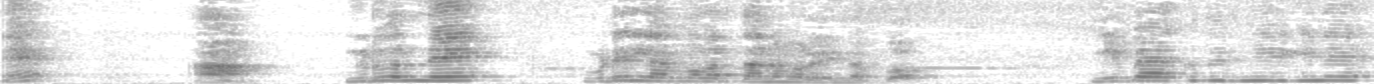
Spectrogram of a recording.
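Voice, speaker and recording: A mother with a Kerala Malayalam accent, talking in a home vlog. She coaxes her young son in a sing-song voice and calmly explains things to the viewers. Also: very high-pitched, brisk. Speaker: mother of the vlog's child. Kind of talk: casual home vlog talk with her child.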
